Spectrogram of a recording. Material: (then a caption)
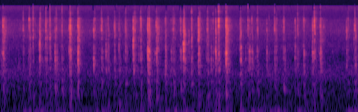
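Plastic. Fast fingertip typing on a full-size backlit plastic Razer Ornata Chroma mecha-membrane gaming keyboard produces a rapid, irregular stream of short, crisp clacks that are bright but muted. A steady low hum sits underneath the keystrokes.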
